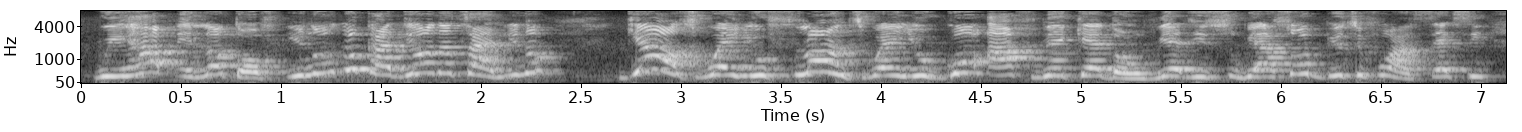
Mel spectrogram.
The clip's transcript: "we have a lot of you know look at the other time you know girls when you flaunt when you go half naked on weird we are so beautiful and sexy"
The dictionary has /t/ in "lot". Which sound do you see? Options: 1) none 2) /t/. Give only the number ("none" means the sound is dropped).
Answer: 2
